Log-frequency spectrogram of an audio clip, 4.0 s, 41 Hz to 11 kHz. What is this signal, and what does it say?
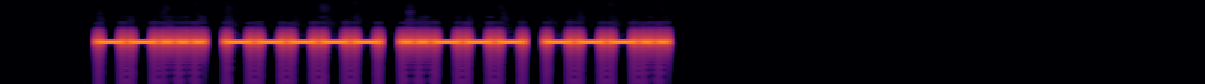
Morse code, heard as a keyed tone, about 44 wpm, 700 Hz. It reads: 7028
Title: Numbers - 4-Digit 45wpm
